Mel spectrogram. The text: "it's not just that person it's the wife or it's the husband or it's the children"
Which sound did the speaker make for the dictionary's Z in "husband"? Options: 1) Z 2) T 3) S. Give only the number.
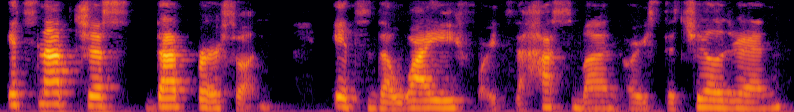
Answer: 3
